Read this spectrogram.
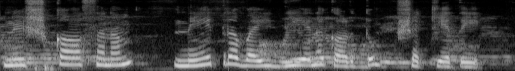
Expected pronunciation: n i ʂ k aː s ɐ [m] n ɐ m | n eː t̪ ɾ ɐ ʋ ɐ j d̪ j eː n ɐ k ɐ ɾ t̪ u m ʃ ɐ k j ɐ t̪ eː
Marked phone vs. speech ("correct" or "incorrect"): incorrect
